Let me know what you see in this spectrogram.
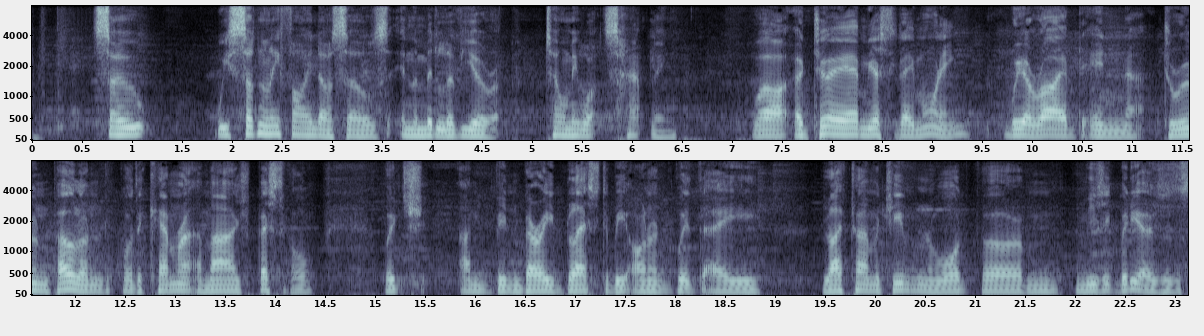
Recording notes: Special Episode at Camerimage. At the Horzyca Theatre for a live conversation.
